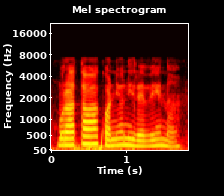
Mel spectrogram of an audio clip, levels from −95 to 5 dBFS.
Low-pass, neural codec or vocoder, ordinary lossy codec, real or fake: 7.2 kHz; none; none; real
